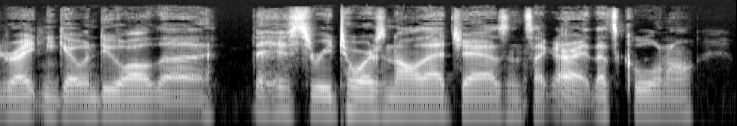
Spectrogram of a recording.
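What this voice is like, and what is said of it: Raspy, strained voice. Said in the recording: “that's where my voice went. So that's why I sound like this now ... is he sick? ... I'm just a little raspy”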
